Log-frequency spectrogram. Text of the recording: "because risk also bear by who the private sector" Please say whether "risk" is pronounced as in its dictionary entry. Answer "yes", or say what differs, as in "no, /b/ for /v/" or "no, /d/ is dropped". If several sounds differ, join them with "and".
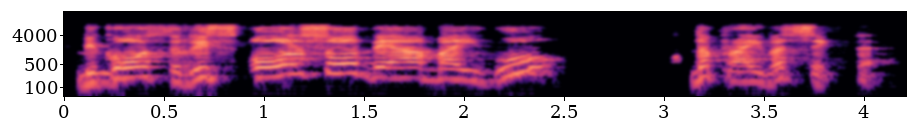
no, /k/ is dropped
